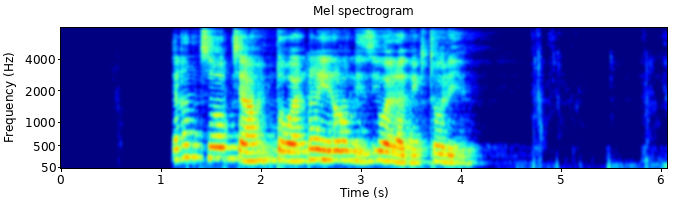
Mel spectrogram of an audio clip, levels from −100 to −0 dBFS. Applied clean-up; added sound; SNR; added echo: neural mask model DeepFilterNet 3.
